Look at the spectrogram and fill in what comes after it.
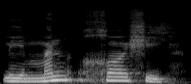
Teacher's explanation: khoknya bunyikan kasar atau ada dengkurannya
